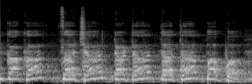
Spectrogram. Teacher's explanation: ज्याचा उच्चार करायला तीव्रता असते तीव्र उच्चार म्हणजेच कठोर व्यंजन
